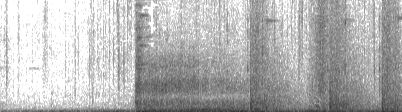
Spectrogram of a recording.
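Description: Fire roars and crackles close by.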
